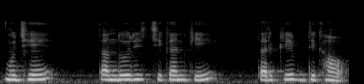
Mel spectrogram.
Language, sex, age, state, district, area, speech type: Urdu, male, 30-45, Telangana, Hyderabad, urban, read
